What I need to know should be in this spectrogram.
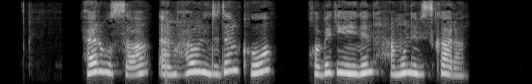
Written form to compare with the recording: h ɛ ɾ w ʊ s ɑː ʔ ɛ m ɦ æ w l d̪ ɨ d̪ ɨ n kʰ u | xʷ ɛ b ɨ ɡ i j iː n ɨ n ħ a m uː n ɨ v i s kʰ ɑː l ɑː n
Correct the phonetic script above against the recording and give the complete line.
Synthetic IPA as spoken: h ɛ ɾ w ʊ s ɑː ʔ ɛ m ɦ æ w l d̪ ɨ d̪ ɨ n kʰ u | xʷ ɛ b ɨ ɡ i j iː n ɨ n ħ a m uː n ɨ v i s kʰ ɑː ɾ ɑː n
